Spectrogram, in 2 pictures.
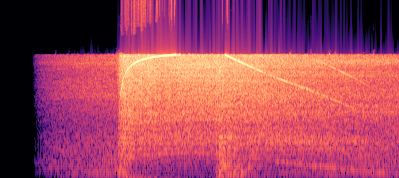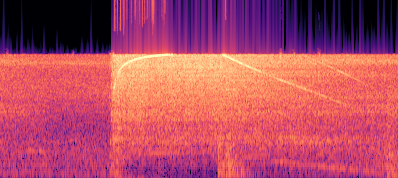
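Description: Nitto Kohki Atra Ace magnetic drill's motor, started twice. Each time it whines quickly up to speed, runs about two seconds, then cuts out and winds down with a slowly falling whine. This is the lateral-movement safety cut-out stopping the drill and feed motor while the magnet stays on.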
